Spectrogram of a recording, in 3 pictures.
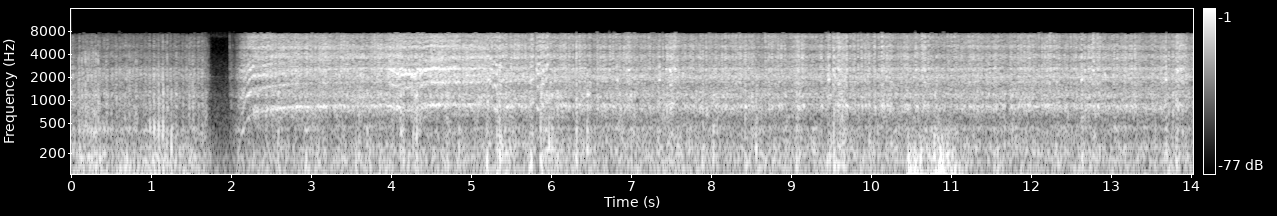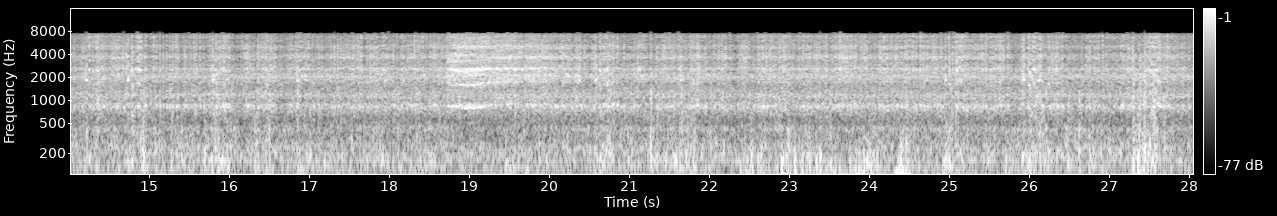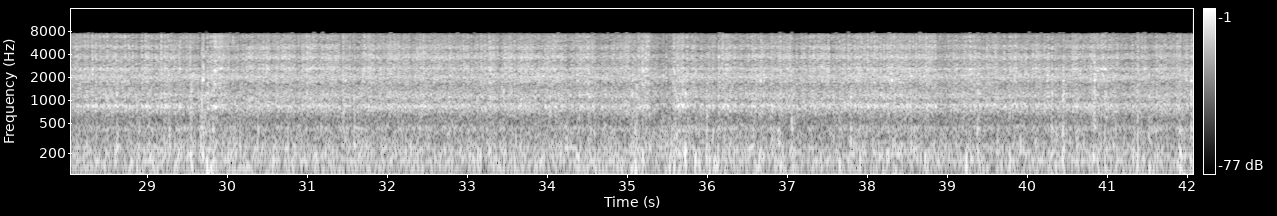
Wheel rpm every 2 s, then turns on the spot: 50, 160, 220, 230, 230, 230, 230, 230, 240, 230, 230, 230, 240, 230, 230, 230, 240, 230, 240, 230, 230.
0-2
